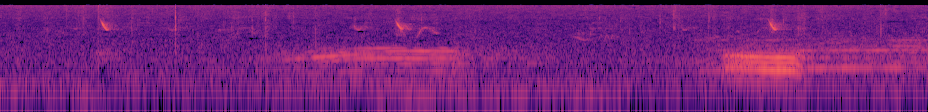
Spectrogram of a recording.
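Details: Bull mooing twice: a longer, rising then level harmonic low at first, then a shorter, louder bellow near the end. Brief high chirps from small birds come through throughout.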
